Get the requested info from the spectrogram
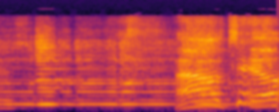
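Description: Old-time fiddle bowed with a held double-stop drone, two notes sounding together. About a second and a half in, a man's singing voice comes in over the fiddle.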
